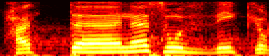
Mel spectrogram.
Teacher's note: الكاف فيها صفة الشدة ثم بعد ذلك صفة ايه الهمس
